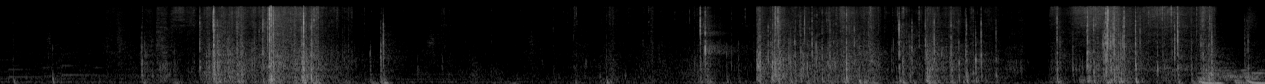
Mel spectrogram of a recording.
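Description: A plastic chip bag crinkling and rustling as it is handled, in three bouts of a second or more each.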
